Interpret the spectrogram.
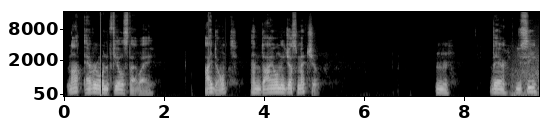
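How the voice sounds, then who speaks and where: Man as a slow, low-voiced courtly vampire. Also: a little hiss or hum. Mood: courtly, charming. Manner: formal, gentlemanly, coaxing, unhurried. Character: courtly, seductive male vampire, hungry and predatory. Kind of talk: scripted roleplay audio, intimate monologue to the listener.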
